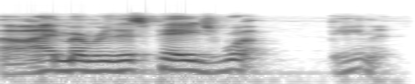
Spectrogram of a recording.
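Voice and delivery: ordinary delivery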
